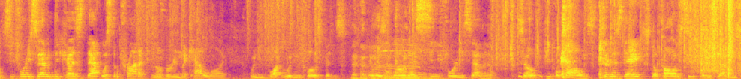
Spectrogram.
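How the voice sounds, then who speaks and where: A man with a somewhat high voice leads a hands-on lighting workshop, talking loosely and telling stories with restarts and asides. He is picked up from across a reverberant studio classroom, and steady background noise sits under his voice. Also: moderate pace. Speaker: film lighting instructor. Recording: echoey room, distant, noisy ambience.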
